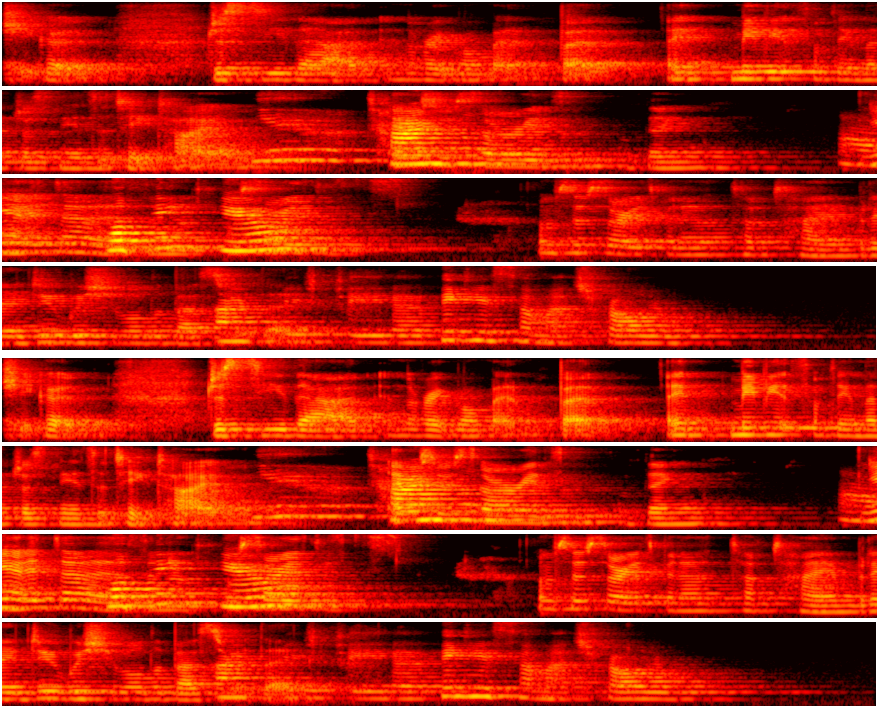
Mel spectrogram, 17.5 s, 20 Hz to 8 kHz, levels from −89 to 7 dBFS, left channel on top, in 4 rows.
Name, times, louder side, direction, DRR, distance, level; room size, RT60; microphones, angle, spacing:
voice 1, 0.0-3.0 3.3-5.6 6.3-7.2 7.5-7.9 8.6-10.7 11.0-15.0, right 4 dB, 75° right, 5 dB, 0.9 m, -32 dB
voice 2, 5.6-6.9 7.2-7.3 8.6-8.9 9.3-10.3 14.2-16.5, left 2 dB, 5° left, 1 dB, 0.6 m, -28 dB
10.5 x 3.8 x 3.7 m, 1.3 s
head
